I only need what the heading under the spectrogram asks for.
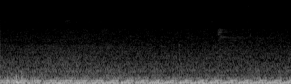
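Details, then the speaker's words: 2011 GMC Sierra 1500, 110,000 miles, with a junkyard V8 on first run and some parts unhooked: a steady idle with occasional unevenness and a flashing check engine light; the owner suspects a slight misfire, possibly from worn plugs, unconfirmed. "Yeah, it looks like it's got maybe a little bit of a misfire, but that could also be it."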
